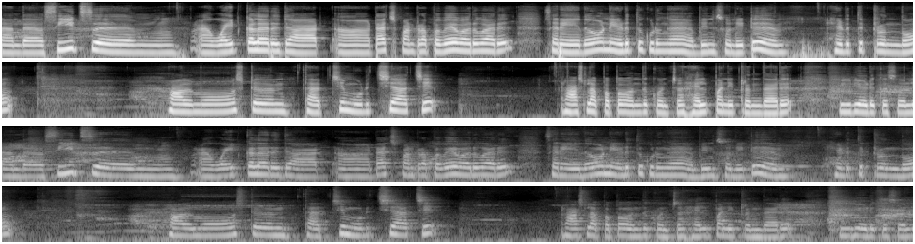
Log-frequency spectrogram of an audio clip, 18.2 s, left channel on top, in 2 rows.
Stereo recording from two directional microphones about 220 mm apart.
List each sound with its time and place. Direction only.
0.0 s speech: 45° left (ahead or behind)
10.8 s speech: 45° left (ahead or behind)
14.7 s speech: 45° left (ahead or behind)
